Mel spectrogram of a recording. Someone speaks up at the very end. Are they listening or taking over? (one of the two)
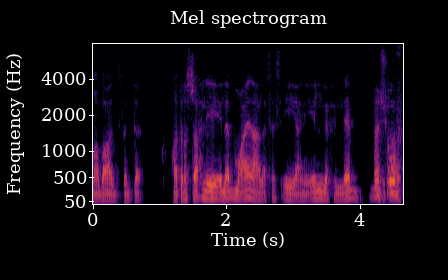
taking over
